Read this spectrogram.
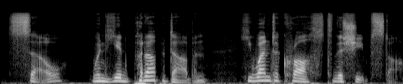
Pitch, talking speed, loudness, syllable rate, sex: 130 Hz, 210 wpm, -20 LUFS, 4.6 syllables/s, male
